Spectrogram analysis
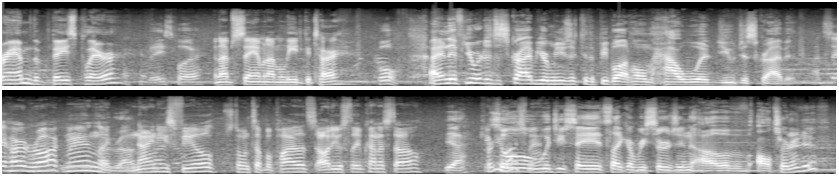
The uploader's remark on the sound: Live from HitsFest in Uxbridge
